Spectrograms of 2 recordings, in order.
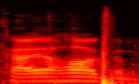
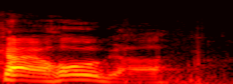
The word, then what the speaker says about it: Cuyahoga: It's pronounced Cuyahoga McNuggets. – I think it's Cuyahoga. But you say Cuyahoga. – I think it's a Hoga. I say Hoga.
